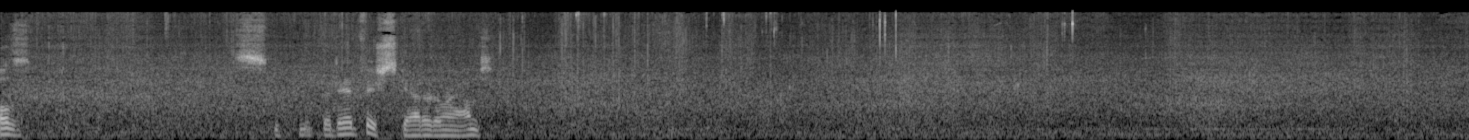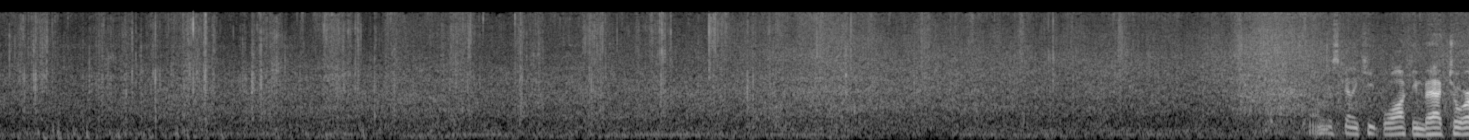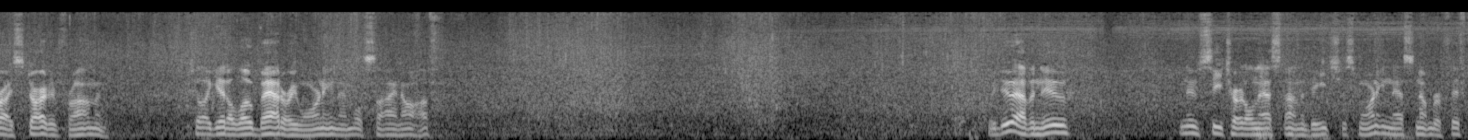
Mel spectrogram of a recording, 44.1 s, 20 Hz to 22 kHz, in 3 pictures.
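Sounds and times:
wind hiss on microphone: 0:00.0 - 0:44.0
footsteps crunching on shells: 0:00.4 - 0:27.7.

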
